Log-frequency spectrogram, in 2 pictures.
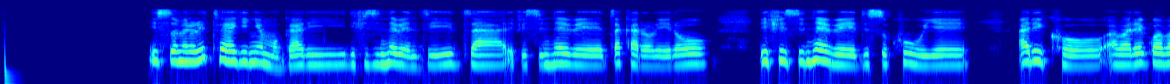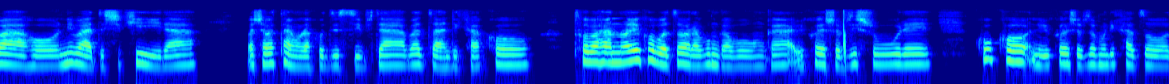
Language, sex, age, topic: Rundi, female, 36-49, education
